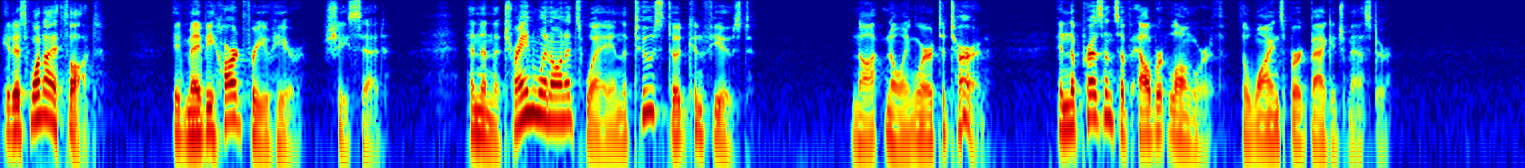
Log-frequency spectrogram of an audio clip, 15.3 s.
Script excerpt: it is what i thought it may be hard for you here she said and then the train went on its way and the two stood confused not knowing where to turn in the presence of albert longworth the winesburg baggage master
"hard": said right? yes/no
yes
